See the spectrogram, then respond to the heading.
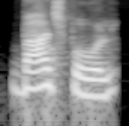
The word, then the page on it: bargepole: Indian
